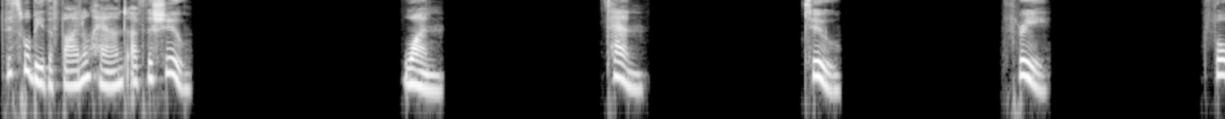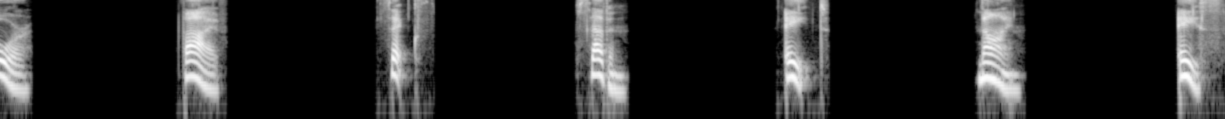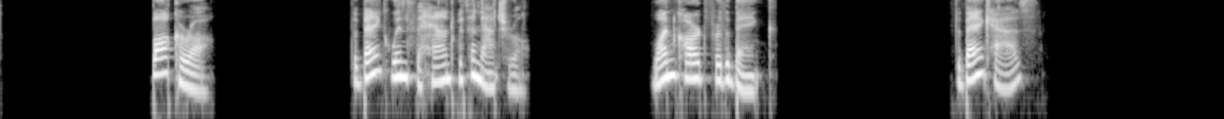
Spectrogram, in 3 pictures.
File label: Voice Over; Baccarat; TABLEGAMES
